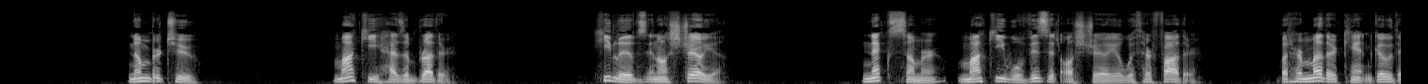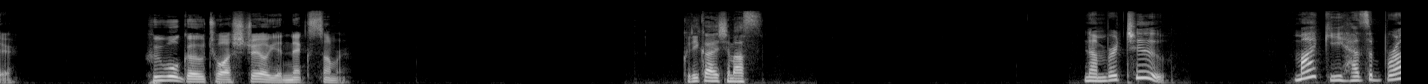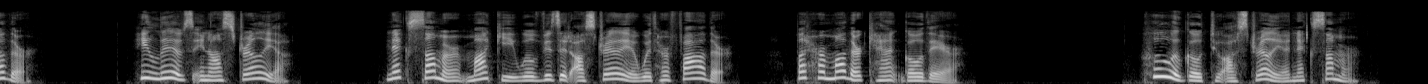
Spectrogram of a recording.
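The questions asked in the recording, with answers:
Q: Who will go to Australia next summer?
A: Maki and her father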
